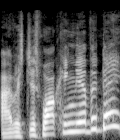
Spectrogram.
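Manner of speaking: put-on high Valley Girl upspeak, rising at the end. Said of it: "going Valley Girl at the end and going up".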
